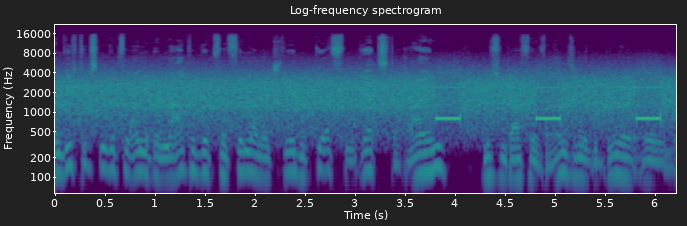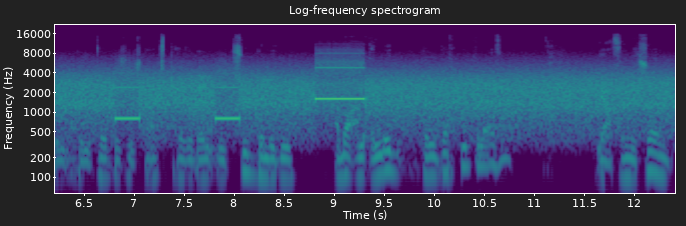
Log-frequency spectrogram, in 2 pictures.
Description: Radio time signal (five pips and a higher one, as on Chinese radio), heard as pips, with radio static and speech in German.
